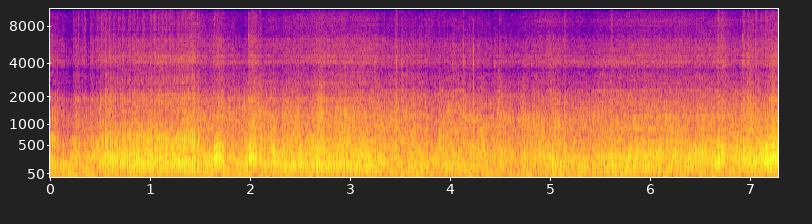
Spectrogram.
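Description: Tyres crunch and rattle over a bumpy dirt track.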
